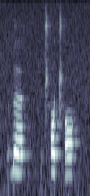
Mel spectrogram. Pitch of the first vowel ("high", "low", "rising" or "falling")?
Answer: high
